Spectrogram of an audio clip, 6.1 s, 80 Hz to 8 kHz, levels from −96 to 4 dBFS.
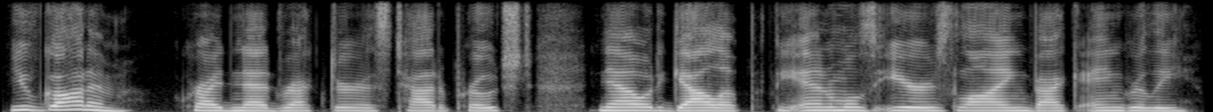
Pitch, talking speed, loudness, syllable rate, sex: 210 Hz, 190 wpm, -18 LUFS, 5.4 syllables/s, female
